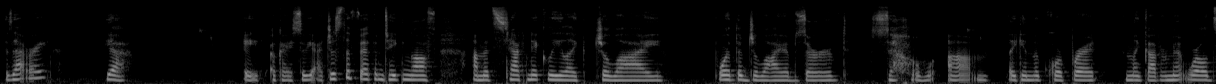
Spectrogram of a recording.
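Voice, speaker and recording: An American woman talks casually to her podcast listeners in a mid-pitched voice. She sounds stuffy and congested with a cold, and her speech has a creaky fry. Her delivery is informal and chatty. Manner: informal, chatty, addresses listeners as "you guys". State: sick with a stuffy nose. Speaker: podcast host.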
